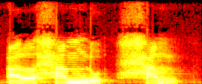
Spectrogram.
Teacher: Yang betul adalah alhamdu, ham, keluar udara dari mulut.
